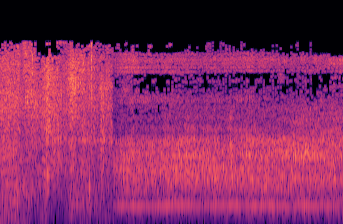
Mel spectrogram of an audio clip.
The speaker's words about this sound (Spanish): Luego van de nuevo en el coche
